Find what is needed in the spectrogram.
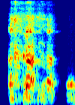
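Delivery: a light amused laugh. Real, not acted. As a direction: chuckle along. Laughing after the joke.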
